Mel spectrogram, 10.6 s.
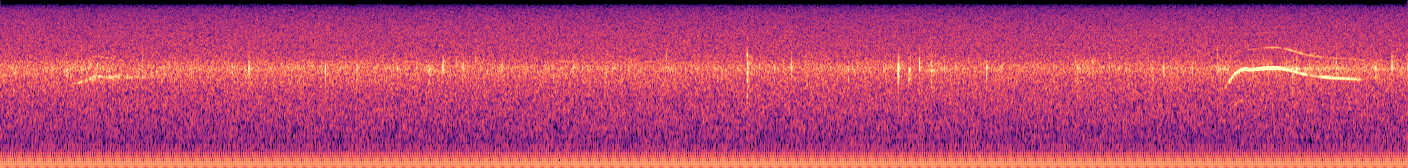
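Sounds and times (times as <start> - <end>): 
background hiss and hum: 0.0 - 10.5
killer whale whistling call: 9.2 - 10.2.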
